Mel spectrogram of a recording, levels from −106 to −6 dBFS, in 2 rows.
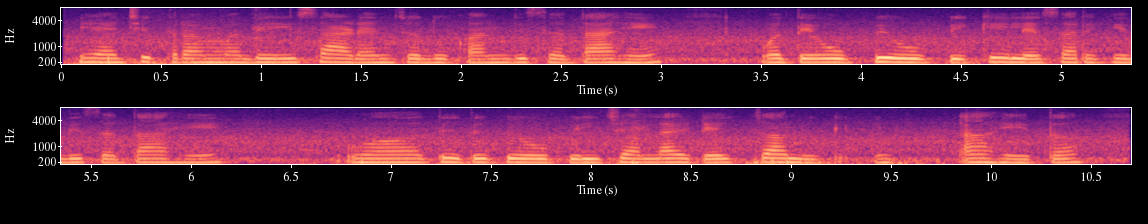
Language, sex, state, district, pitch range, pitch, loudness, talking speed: Marathi, female, Maharashtra, Sindhudurg, 185-195 Hz, 190 Hz, -24 LUFS, 125 wpm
